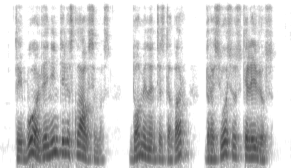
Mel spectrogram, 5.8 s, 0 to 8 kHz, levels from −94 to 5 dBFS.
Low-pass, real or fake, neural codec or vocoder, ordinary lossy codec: 7.2 kHz; real; none; Opus, 64 kbps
